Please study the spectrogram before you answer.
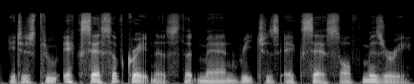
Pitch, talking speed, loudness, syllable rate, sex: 90 Hz, 175 wpm, -21 LUFS, 4.7 syllables/s, male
